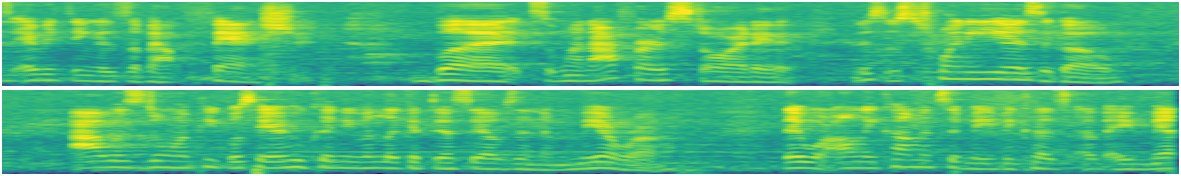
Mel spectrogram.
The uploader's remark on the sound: At the Glow Get It Festival. This episode was recorded with a live audience at NC Nonprofit, Real Glow Getters' Glow Get It Festival in Greensboro, NC.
